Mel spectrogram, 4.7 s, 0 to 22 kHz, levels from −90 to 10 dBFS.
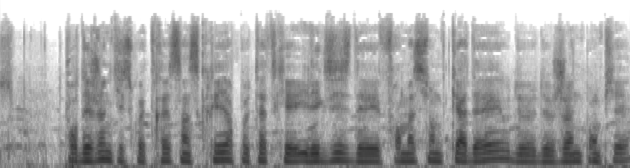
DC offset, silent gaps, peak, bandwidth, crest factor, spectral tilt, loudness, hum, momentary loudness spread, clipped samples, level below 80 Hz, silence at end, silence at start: under 0.1%; none; -4 dBFS; 15 kHz; 14 dB; -5 dB/octave; -19 LUFS; none; 5 LU; under 0.1%; -44 dBFS; 0 s; 0 s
